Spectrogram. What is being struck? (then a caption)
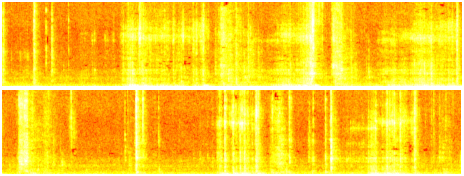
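Bar of soap carved with a knife. A solid yellow-and-white striped bar of dry soap is held in the hand and carved and scraped with a knife, breaking off crumbly chunks. Bright, dry scraping strokes come in bursts, with sharp clicks and brief snaps between them and a soft low rumble under the heavier passes.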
